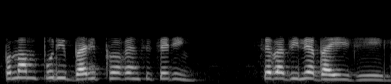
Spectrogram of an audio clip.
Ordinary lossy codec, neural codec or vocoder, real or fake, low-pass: none; codec, 16 kHz, 6 kbps, DAC; fake; 3.6 kHz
